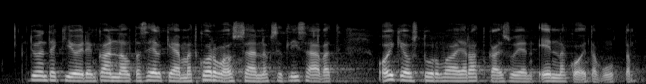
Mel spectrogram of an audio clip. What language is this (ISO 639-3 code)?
fin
